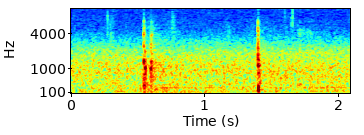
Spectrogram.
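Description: A basketball coming down from a shot and bouncing on an outdoor asphalt court: two sharp, short impacts a little under a second apart over a faint steady outdoor background.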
